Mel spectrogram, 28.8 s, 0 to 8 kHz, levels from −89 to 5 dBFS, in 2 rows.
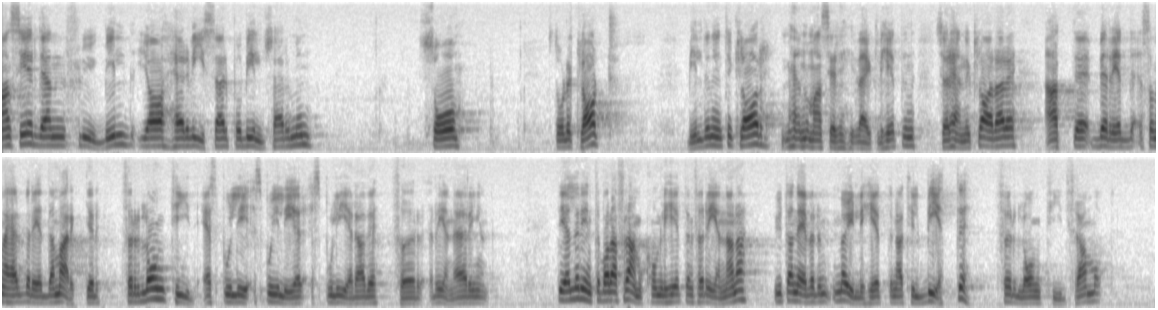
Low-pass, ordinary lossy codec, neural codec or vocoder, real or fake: none; none; none; real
